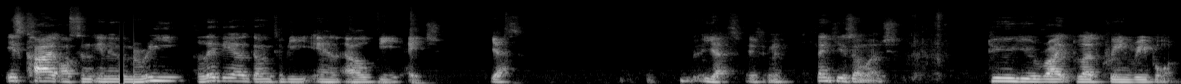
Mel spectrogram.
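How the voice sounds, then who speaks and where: A man's voice: medium pitch, a little slow, pauses often, a little mellow. A man, an author hosting a casual livestream Q&A, reading viewer questions aloud and giving rambling, off-the-cuff answers. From grew up in England, born in Thailand. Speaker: web novel author hosting a Q&A. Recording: roomy echo.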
